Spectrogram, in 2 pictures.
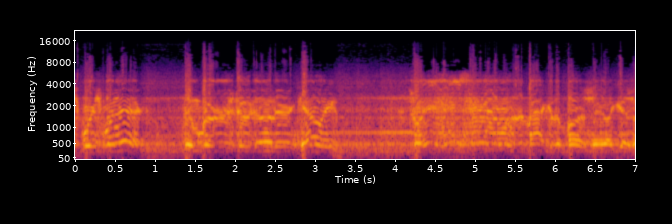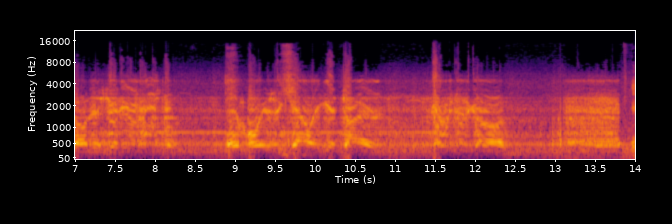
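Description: Voices of distant stations coming in over a Uniden Grant LT CB radio's speaker on channel 11 (27.085 MHz). They sound thin and hard to make out, with a steady tone running under them. These are loud long-distance stations talking over the channel.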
